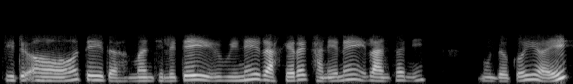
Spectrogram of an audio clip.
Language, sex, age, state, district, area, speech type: Nepali, female, 45-60, West Bengal, Kalimpong, rural, conversation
